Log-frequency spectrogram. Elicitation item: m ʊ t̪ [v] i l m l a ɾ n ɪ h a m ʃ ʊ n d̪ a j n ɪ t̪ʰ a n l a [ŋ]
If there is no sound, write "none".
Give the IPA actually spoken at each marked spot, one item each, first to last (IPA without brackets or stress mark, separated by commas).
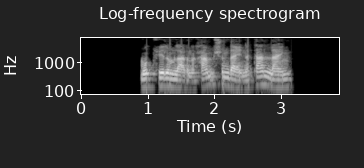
f, ŋ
